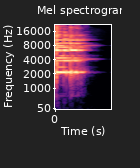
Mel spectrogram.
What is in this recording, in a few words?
Metal Clang; 1001 Sound Effects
